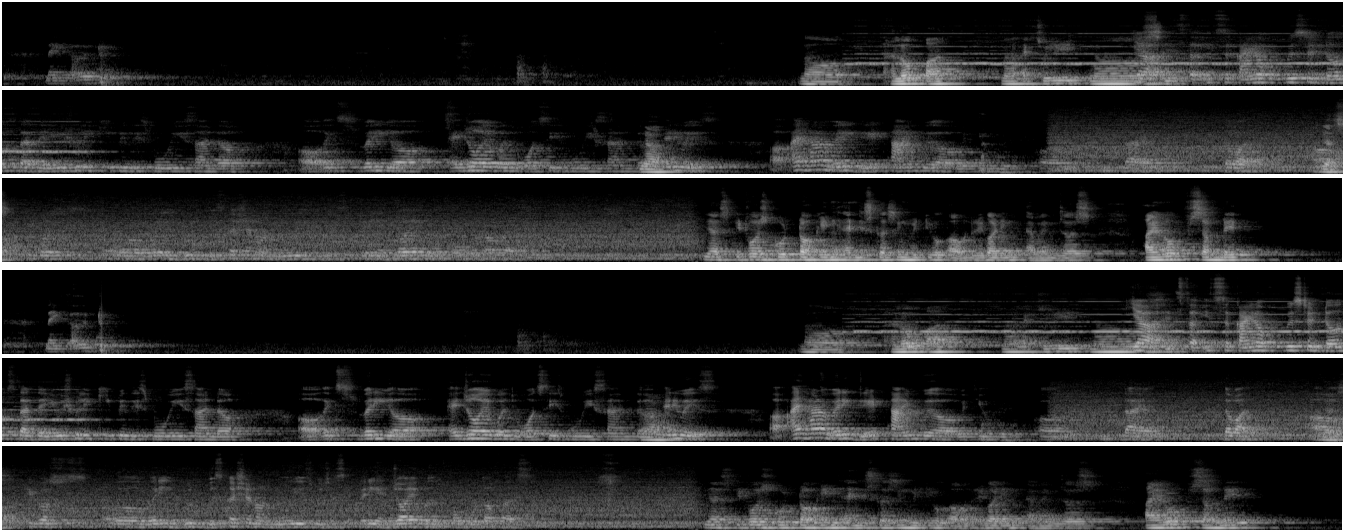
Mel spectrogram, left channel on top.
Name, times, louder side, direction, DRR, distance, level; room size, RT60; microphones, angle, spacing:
voice 1, 0.4-0.9 11.2-20.5 21.1-25.0 25.6-26.0 26.4-32.1 32.8-33.0, right 3 dB, 70° right, 5 dB, 0.4 m, -31 dB
voice 2, 8.0-8.4 8.8-9.5 10.0-11.7 19.8-20.0 26.5-26.9 33.8-37.7 38.2-39.2, left 2 dB, 85° left, 6 dB, 0.4 m, -26 dB
sound 1, 8.4-14.2, equal, ahead, 0.7 m, -35 dB
sound 2, 23.8-33.7, equal, 40° left, 0.7 m, -37 dB
4.2 x 2.4 x 2.8 m, 1.4 s
head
